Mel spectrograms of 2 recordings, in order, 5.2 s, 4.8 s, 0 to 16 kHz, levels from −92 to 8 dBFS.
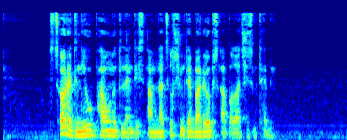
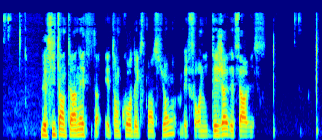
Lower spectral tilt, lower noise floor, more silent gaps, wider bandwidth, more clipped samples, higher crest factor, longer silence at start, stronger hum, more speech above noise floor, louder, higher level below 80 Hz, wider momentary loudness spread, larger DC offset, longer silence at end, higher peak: about the same, -5 dB/octave vs -4.5 dB/octave; first, -65 dBFS vs -53 dBFS; neither; about the same, 11.5 kHz vs 11.5 kHz; neither; about the same, 22 dB vs 18 dB; first, 0.75 s vs 0.05 s; neither; first, 37 dB vs 33 dB; second, -28 LUFS vs -20 LUFS; first, -60 dBFS vs -66 dBFS; about the same, 16 LU vs 18 LU; neither; first, 1.1 s vs 0.1 s; second, -8 dBFS vs -2 dBFS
